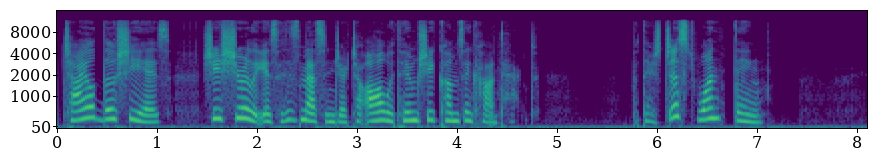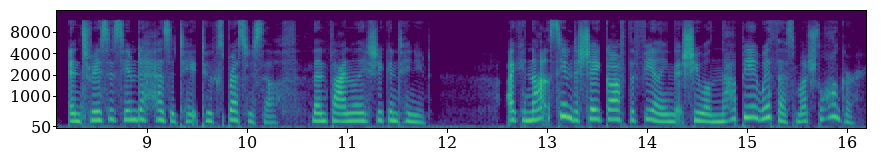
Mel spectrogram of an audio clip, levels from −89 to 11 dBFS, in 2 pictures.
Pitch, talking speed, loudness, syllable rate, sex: 250 Hz, 185 wpm, -22 LUFS, 5.9 syllables/s, female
